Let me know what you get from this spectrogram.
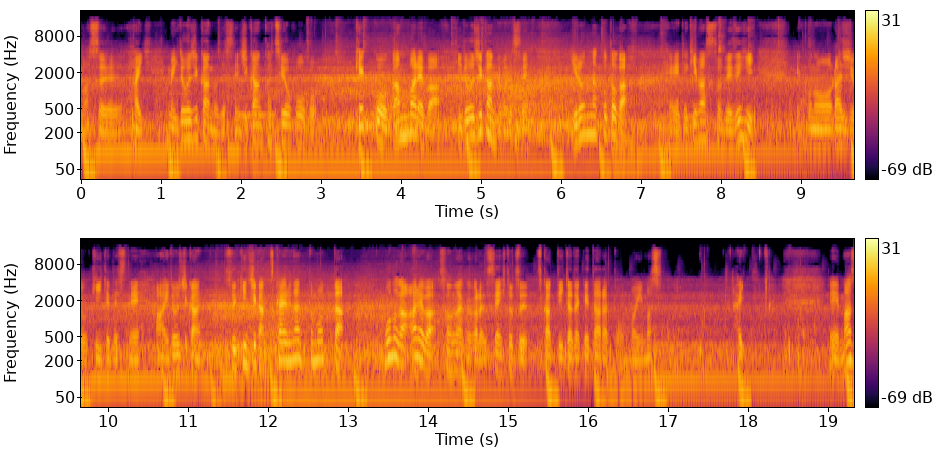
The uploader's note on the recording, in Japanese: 歩きながらラジオ配信。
